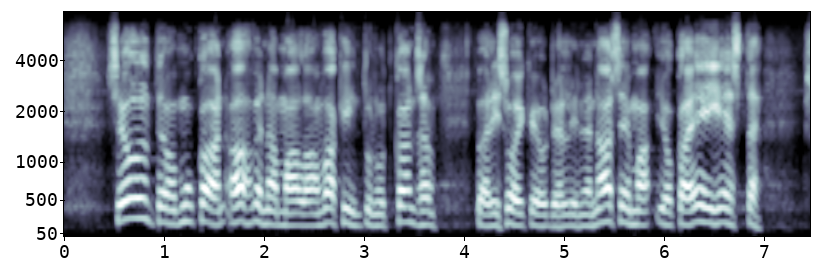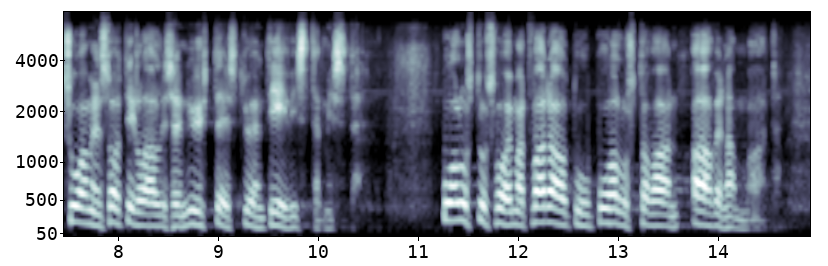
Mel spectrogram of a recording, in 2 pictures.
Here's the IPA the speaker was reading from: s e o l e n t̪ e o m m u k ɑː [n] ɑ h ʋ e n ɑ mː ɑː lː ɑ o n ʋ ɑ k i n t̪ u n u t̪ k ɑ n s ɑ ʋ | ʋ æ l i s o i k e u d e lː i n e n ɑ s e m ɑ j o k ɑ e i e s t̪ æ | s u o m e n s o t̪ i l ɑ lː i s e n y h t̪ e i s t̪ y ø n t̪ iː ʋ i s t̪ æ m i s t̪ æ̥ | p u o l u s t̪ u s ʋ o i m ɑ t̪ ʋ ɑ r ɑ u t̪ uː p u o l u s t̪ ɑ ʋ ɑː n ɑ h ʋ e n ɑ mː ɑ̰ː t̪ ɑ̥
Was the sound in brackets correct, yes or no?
yes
